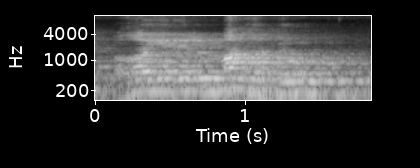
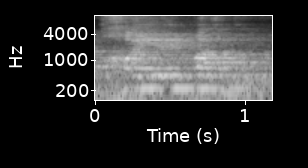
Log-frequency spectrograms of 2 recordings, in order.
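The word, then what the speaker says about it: غير المغضوب: Tadi ghairil maghdub. Kadang enak masih benar ghairnya, kadang khairil maghdub pakai kha. Ghair bukan, kan dia pakai khair baik. Masa baik orang-orang yang awal sesat.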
